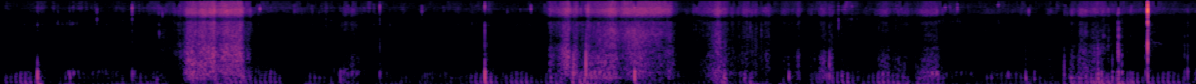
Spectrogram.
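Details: Chubba, a pet cat, purring while sucking on a pillowcase: a low continuous rumbling purr under bursts of soft wet sucking and rustling noises, with a few sharp clicks.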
